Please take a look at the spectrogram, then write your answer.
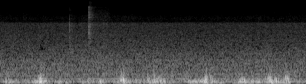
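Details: Wizard 6JC3020 box fan after cleaning, servicing and oiling the bearings, running on high: steady low whoosh of air with wind buffeting the mic, no rattle or grind; runs smoothly.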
